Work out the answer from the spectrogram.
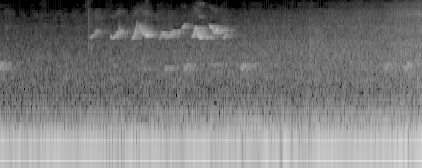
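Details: A mutation ultramarine grosbeak sings one quick, warbled phrase of rising and falling whistles lasting about two seconds, over a steady low rumble of background noise.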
